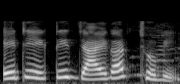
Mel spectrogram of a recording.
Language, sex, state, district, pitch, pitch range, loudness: Bengali, female, West Bengal, Cooch Behar, 285 Hz, 255-325 Hz, -14 LUFS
